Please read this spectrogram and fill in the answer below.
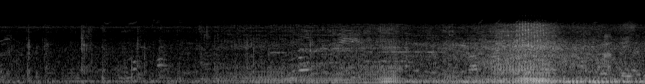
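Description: A motor vehicle's engine approaching and passing close by, growing louder through the second half and loudest about five seconds in.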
